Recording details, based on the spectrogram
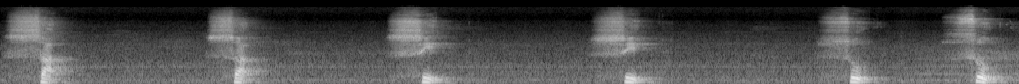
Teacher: உங்களுடைய நாவின் முற்பகுதியானது வாய்க்கு வெளியே போகாமல் வாய்க்குள்ளாரே இருந்து கொண்டு வாயின் கூரையையும் தொடாமல் கீழ்தாடையையும் தொடாமல் இருப்பதை உணரலாம். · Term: சீன்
